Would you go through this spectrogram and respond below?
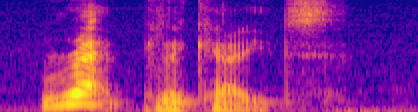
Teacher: this is a verb and the stress is on the word re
